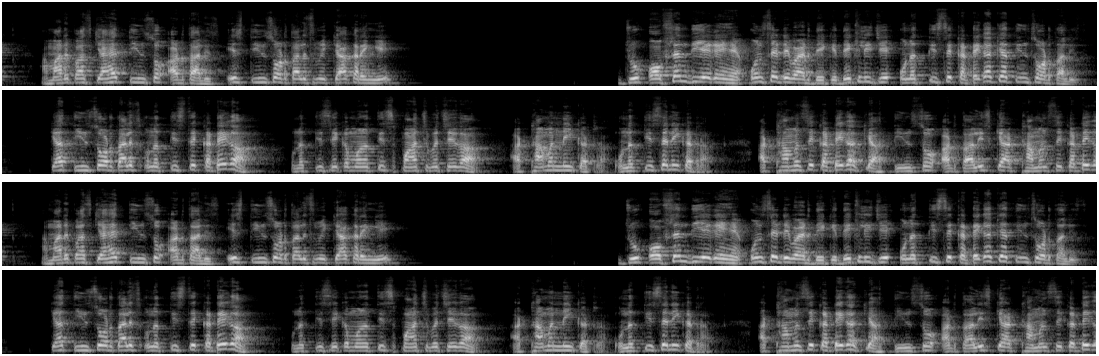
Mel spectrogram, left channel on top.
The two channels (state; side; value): normal; both; correlation 0.67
